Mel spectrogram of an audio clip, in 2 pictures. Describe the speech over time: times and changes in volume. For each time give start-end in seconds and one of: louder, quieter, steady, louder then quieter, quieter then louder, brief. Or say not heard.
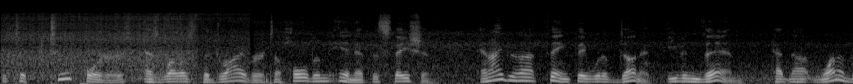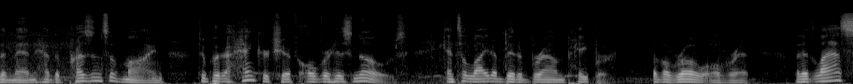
0.0-17.0 steady.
